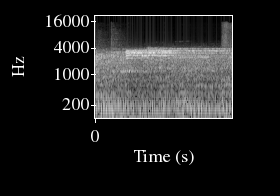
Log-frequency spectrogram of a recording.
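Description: Busy road traffic heard from a moving two-wheeler: motorcycle and car engines running. A steady, high-pitched multi-tone sound starts about half a second in and holds.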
